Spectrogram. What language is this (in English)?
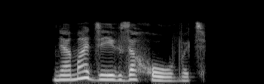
Belarusian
